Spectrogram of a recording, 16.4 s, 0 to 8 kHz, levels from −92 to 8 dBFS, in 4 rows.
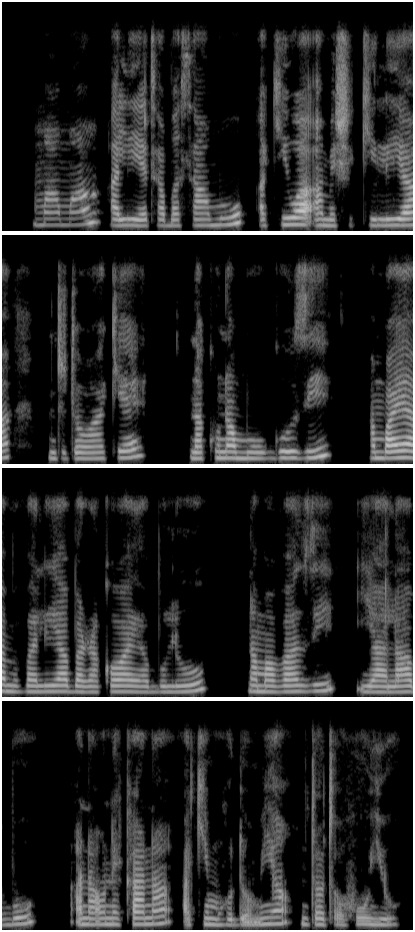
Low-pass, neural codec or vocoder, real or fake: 7.2 kHz; none; real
